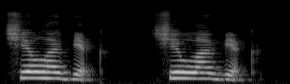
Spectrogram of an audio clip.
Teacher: The letter E without stress sounds more like a mix between E and I.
